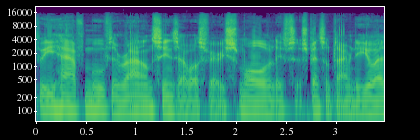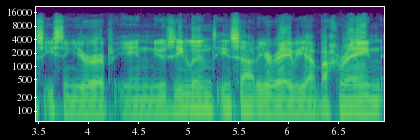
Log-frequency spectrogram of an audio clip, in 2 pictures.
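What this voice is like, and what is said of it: Mild Dutch accent. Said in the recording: “they will hear the accent ... it is a Dutch heritage accent, not a complete Dutch accent”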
